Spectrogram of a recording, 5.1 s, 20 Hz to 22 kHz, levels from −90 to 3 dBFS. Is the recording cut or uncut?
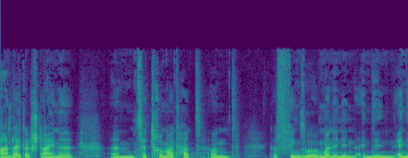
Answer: uncut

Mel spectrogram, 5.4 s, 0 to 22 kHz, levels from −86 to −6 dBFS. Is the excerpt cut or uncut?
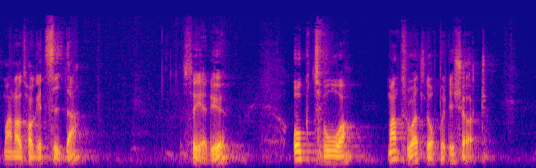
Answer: uncut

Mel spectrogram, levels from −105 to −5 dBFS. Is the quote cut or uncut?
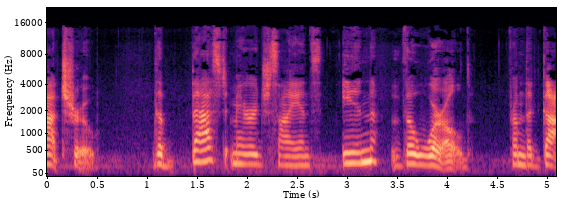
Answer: uncut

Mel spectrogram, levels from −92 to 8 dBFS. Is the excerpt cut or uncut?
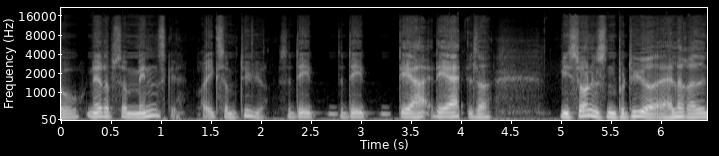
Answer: cut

